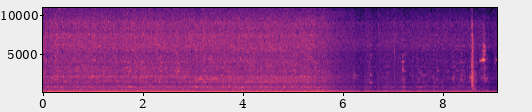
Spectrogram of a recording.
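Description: A 1986 Dodge D-150 pickup with a chokeless carburetor idles loudly and steadily right after a cold start, a low rumbling drone that suddenly drops off into quieter ticking and faint background noise.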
